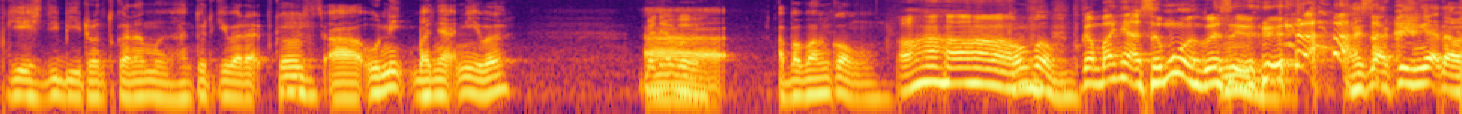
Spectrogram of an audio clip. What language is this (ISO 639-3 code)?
msa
